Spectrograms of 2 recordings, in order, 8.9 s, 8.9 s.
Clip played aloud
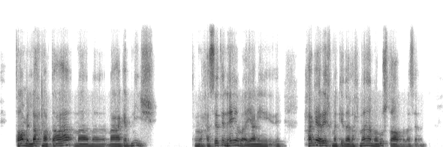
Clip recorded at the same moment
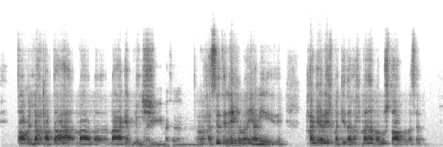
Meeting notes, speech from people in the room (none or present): present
